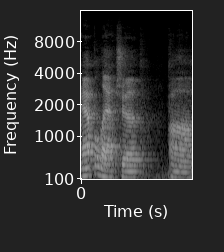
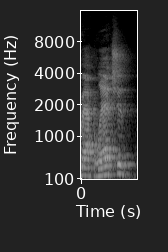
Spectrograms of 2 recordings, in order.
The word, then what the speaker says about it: Appalachia: The Arc of Appalachia extends into southwestern of Ohio, and they love to pronounce Appalachia. Appalachia. I don't know why. You go to Appalachian State, that's how they want to say it.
